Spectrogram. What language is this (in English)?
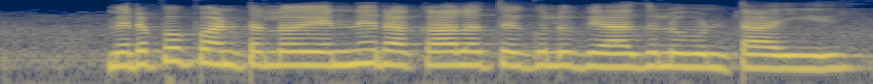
Telugu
